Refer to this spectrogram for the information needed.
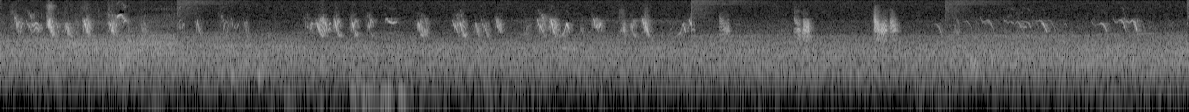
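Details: Morning calls of Eurasian tree sparrows: clusters of sharp, high twittering chirps coming in loose groups every second or two, with a soft constant outdoor rumble beneath.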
